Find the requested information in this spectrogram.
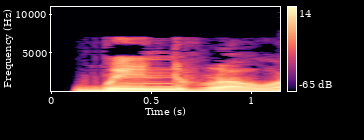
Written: windrower

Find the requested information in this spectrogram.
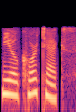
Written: neocortex

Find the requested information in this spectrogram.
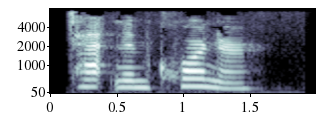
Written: Tattenham Corner

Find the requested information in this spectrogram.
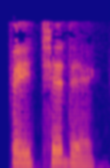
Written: fatidically

